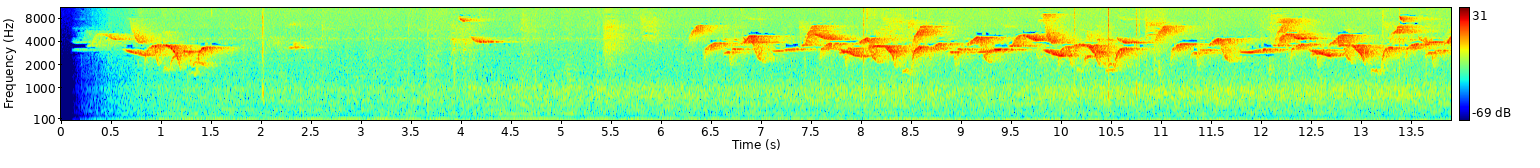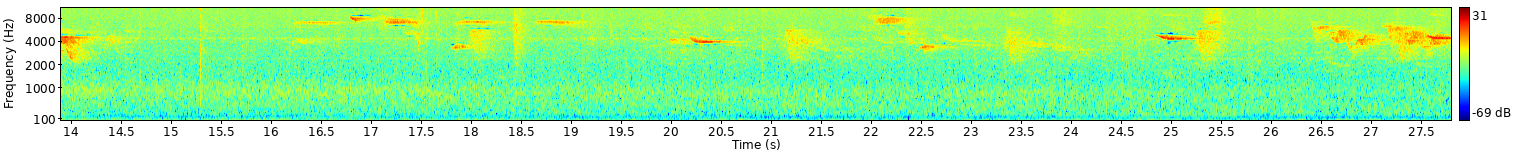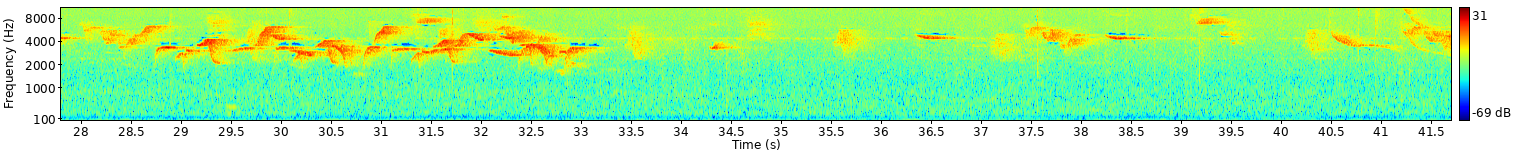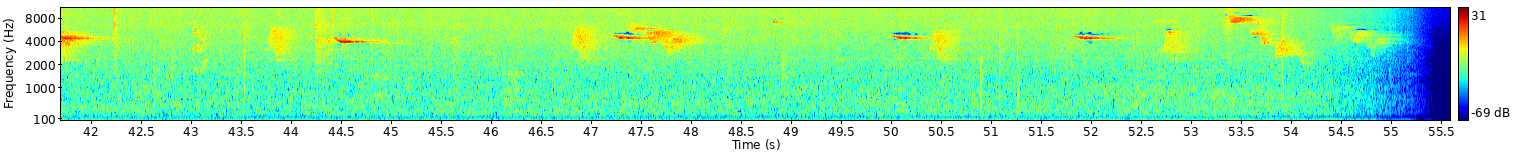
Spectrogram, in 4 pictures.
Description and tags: bird in rainforest
Ambient recording of July 2003 during a walk through a small rainforest area in Sian Ka´an Natural Park in southern Yucatan, Mexico. Bird calls and drops of water falling on leaves. Dat Recorder, Vivanco EM35, low frequences filtered.
bird, field-recording, nature, rainforest, tropical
